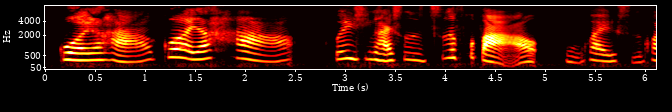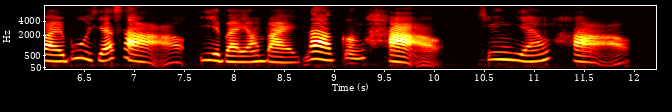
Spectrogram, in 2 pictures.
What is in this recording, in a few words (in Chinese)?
男 男真童 过年好; 真童配音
